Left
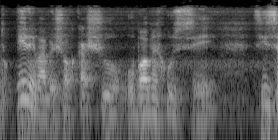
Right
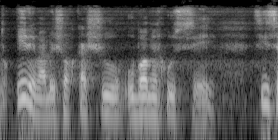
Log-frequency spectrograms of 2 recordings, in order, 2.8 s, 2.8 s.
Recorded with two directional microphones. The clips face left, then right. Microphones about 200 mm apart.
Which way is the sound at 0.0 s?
25° right (ahead or behind).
